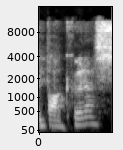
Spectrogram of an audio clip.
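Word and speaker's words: Balchunas: post from Eric B I think you say Balcunas Is that how you say it?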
